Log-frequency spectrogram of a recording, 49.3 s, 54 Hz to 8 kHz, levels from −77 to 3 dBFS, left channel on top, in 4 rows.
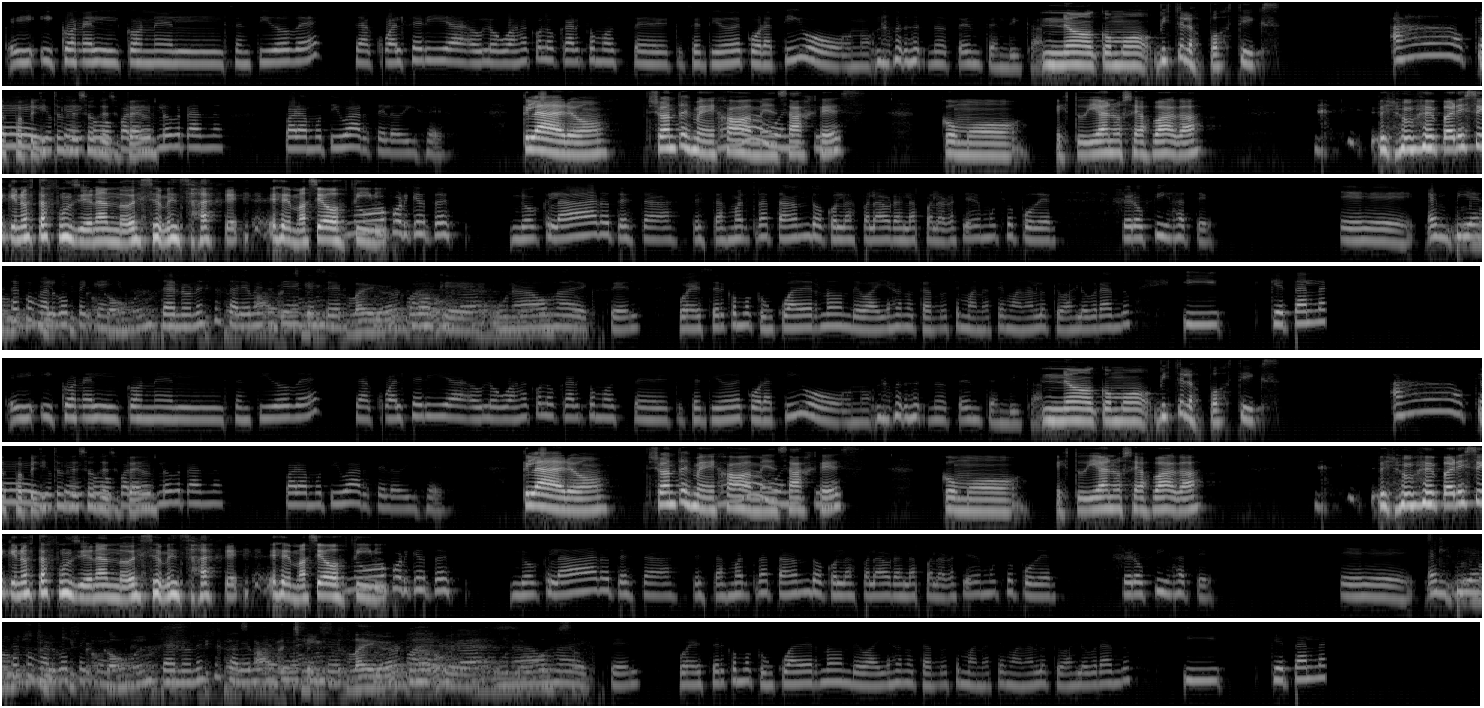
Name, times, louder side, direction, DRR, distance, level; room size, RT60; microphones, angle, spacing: voice 1, 0.0-2.7 2.9-8.8 11.6-14.2 14.7-16.1 18.3-19.3 23.3-23.8 26.8-27.0 27.5-28.5 28.9-33.5 34.0-34.8 35.8-39.9 40.4-42.3 42.6-47.2 47.6-48.0, left 3 dB, 80° left, 2.6 m, -37 dB
voice 2, 8.7-10.6 12.5-13.6 16.7-17.4 17.7-19.3 20.2-22.3 23.8-27.9, left 2 dB, 10° left, 0.4 m, -25 dB
Conversation / Chatter, 36.5-41.9, right 2 dB, 80° right, 4.5 m, -40 dB
head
